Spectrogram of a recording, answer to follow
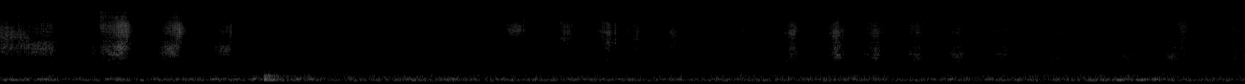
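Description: Rockwell 6S stainless steel safety razor with a Kai blade scraping through two days' stubble on lathered skin in short strokes: a few louder strokes at first, then a quicker run of about two to three strokes a second.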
